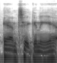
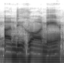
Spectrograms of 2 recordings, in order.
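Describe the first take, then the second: First: The name is said with an English pronunciation. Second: The name is said with a Greek pronunciation.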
